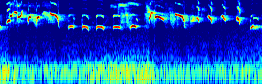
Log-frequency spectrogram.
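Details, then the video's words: Captive orange-headed thrush, Singaraja, Bali, with a fast, continuous warble of whistled notes, steady lower whistles repeated about twice a second, then bright, descending slurs. "Suara ANIS MERAH Berkicau"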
